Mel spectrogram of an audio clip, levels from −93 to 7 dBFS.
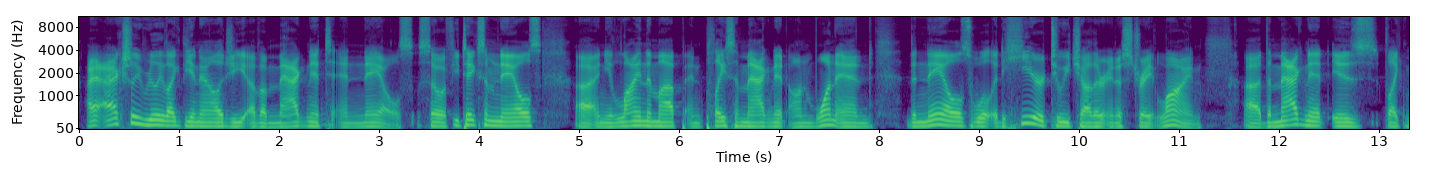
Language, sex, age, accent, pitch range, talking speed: English, male, 30-49, American, 110-130 Hz, 205 wpm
